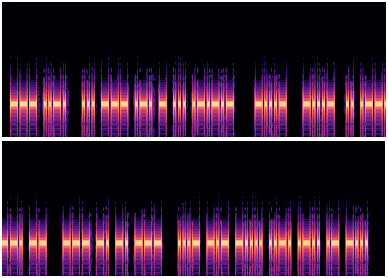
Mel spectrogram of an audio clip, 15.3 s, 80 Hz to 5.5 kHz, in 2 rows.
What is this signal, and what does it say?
Morse code, heard as a keyed tone, about 25 wpm, 600 Hz. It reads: OF SORTS. <BT> <BT> I'M ONNO VK6FLAB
